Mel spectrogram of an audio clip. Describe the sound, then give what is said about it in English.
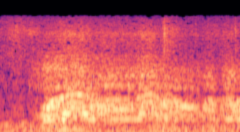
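A steam train whistle sounds a sustained, steady chord of several tones. It starts after a brief moment and holds to the end, fairly faint over a background hiss. “I'm afraid that's my train, Throckmorton. Yeah, that's right. Yeah, whistling from Moore's Junction.”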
